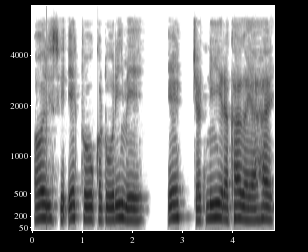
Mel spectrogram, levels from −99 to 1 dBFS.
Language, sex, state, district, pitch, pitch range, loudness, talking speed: Hindi, male, Chhattisgarh, Balrampur, 165 Hz, 155-175 Hz, -17 LUFS, 135 wpm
